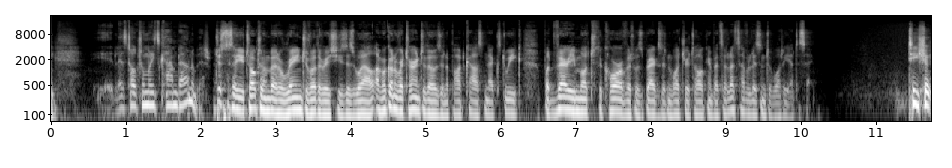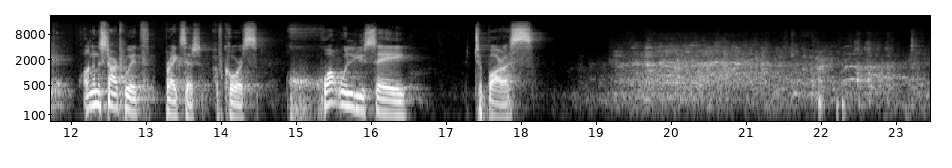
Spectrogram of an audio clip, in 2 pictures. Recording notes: The interview was recorded live at the MacGill Summer School.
